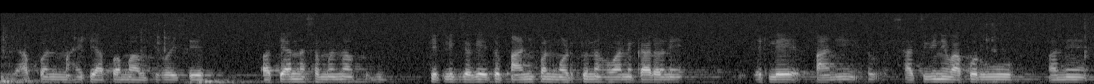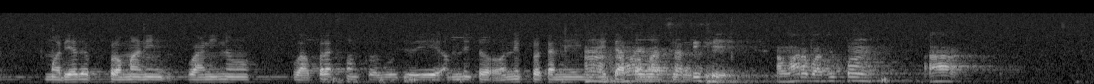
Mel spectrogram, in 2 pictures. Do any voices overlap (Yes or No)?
Yes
